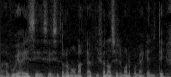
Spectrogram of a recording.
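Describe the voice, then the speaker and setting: In a southern French accent, a man speaks with vocal fry. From southern France, Vaucluse. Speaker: astrophysicist receiving an award. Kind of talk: acceptance speech. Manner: halting, many repetitions and fillers.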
